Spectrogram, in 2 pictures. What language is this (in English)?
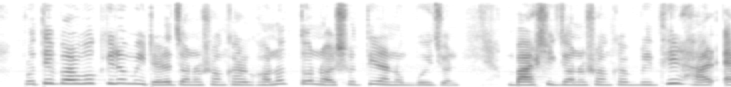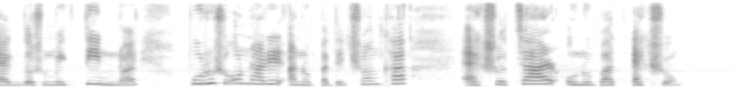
Bangla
